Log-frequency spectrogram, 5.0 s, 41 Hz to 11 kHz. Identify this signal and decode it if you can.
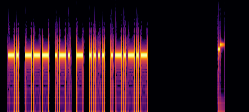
Morse code, heard as a keyed tone, about 28 wpm, 700 Hz. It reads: NORTH.
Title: Sentences from Top 1200 Words 28wpm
